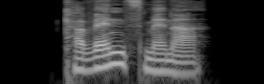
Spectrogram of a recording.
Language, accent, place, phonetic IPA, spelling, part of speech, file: German, Germany, Berlin, [kaˈvɛnt͡sˌmɛnɐ], Kaventsmänner, noun, De-Kaventsmänner.ogg
- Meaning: nominative/accusative/genitive plural of Kaventsmann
